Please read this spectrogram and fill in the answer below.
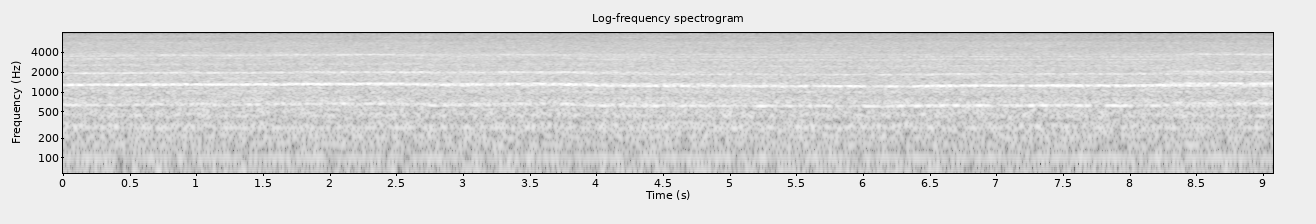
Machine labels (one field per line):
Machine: fan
